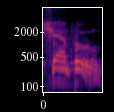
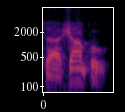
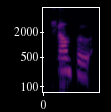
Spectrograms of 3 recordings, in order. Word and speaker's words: Champoux: Americanized, it's Champoux, but up in Quebec, it's Champoux. So, very subtle difference. It's like champagne or something. You got to use that champ there in order to be properly pronounced.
